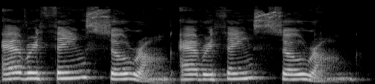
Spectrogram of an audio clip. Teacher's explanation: como a gente tem um apóstrofo S e a próxima palavra é so, vai soar um S só.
